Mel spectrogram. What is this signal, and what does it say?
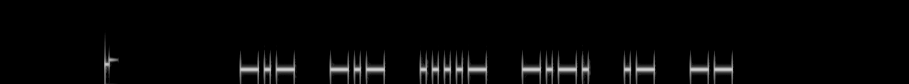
Morse code, heard as a keyed tone, about 20 wpm, spaced as for 15 wpm, 700 Hz. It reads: KK4CAM
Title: 231 Lesson 37g - Letter x - Call Signs 20wpm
